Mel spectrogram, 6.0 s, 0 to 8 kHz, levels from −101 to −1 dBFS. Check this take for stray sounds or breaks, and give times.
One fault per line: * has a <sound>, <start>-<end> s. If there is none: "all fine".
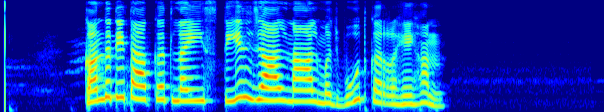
all fine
